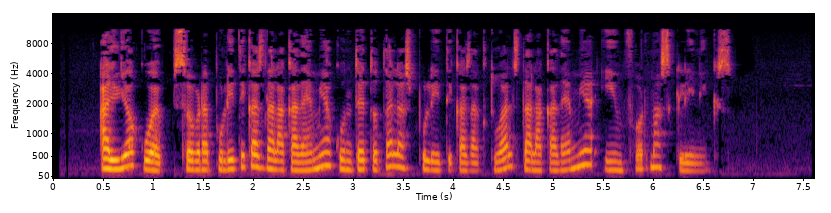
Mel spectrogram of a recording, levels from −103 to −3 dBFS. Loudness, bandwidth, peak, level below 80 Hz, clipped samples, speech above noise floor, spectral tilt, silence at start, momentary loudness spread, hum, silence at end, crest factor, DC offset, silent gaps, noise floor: -27 LUFS; 11.5 kHz; -2 dBFS; -76 dBFS; under 0.1%; 44 dB; -4 dB/octave; 0.5 s; 12 LU; none; 0.85 s; 24 dB; under 0.1%; none; -70 dBFS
